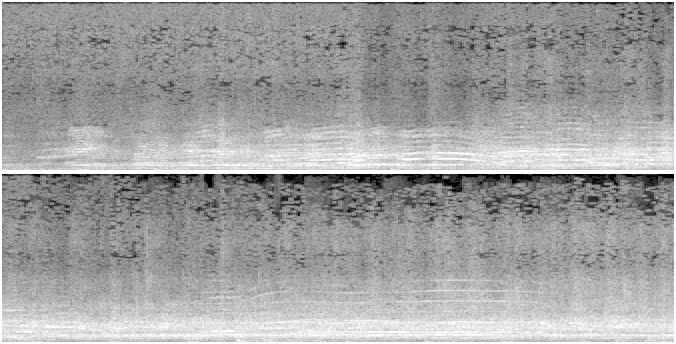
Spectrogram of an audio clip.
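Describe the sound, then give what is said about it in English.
A large crowd cheers and shouts continuously for a singer as he cries, many voices overlapping into a loud, steady roar with scattered whoops rising above it, sustained for the full length without pause. “You guys can't see this, but … is currently crying and people are cheering him on.”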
